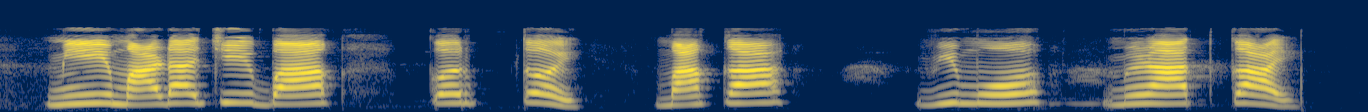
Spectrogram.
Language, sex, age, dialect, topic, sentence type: Marathi, male, 18-24, Southern Konkan, agriculture, question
